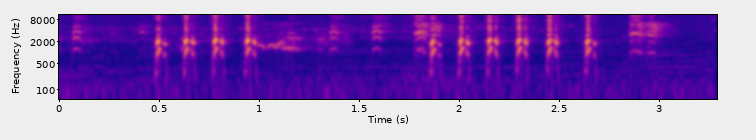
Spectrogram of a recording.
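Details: Strong grey-headed swamphen call: two tight series of about five loud, abrupt nasal notes each, evenly spaced, ending with a softer rough note.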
